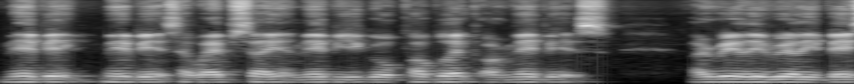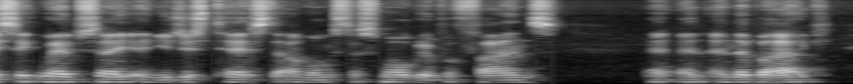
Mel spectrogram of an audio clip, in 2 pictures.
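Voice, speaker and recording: A man giving an explanatory business presentation to an industry audience, speaking in a measured way with frequent ums and restarted phrases. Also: fairly low pitch, level tone, breathy edge.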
